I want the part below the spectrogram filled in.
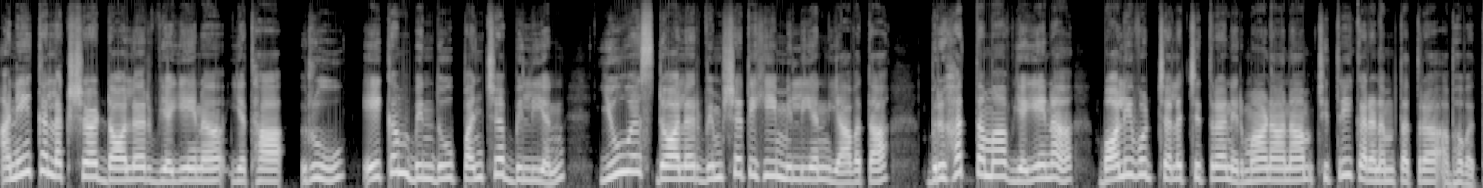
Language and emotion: Sanskrit, neutral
